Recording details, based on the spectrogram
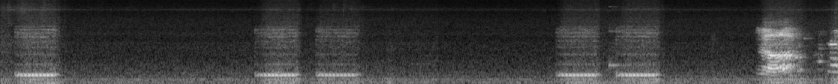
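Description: A telephone call rings out with paired electronic ringing tones, repeated at steady intervals over a quiet line, followed by a brighter, higher chime near the end.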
